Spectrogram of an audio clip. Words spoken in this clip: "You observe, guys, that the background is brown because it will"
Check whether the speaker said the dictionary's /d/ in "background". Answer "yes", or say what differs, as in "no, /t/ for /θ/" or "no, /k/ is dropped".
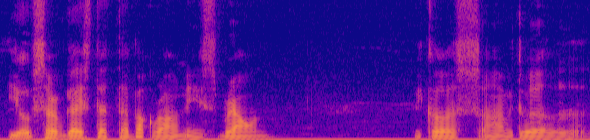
no, /d/ is dropped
